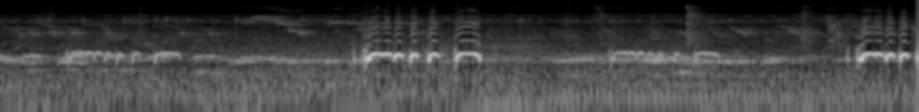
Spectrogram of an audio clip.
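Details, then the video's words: Female zebra dove calling for males: a loud phrase of three or four rapid rolling coos near two seconds and another starting at the end, with softer trilled cooing of other doves between. "Perkutut betina gacor memanggil jantan paling berhasil memancing perkutut jantan bunyi"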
